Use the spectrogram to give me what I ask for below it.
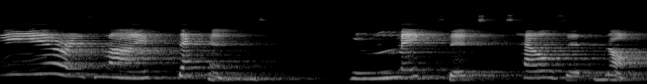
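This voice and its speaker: Using a put-on character voice, a woman speaks high, with very wide pitch swings, at a very slow pace. A clear echo is heard. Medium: audio drama. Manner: formal, archaic phrasing.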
